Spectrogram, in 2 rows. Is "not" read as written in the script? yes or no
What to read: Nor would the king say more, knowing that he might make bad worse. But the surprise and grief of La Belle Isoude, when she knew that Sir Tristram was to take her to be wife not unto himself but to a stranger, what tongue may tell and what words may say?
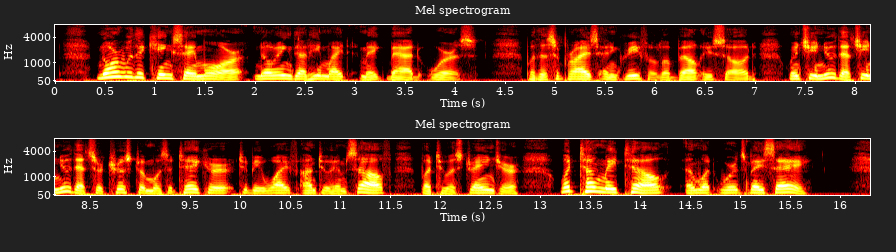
no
